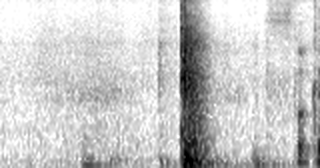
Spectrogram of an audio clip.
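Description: A cabinet door in a travel trailer's kitchen being shut: a soft bump, then one sharp knock about a second in, followed by a few lighter knocks.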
